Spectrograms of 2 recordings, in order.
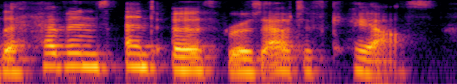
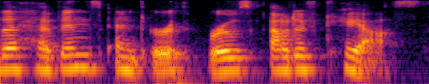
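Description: First: It is read in a British accent. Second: It is read in the reader's usual accent.

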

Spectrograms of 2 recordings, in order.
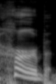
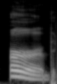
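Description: First: The h sound at the start is pronounced. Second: The h sound at the start is silent. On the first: It sounds like a person's name. "some people say herb 比较像是一个人的名字" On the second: It refers to the plant. "就是那个h 不发音"

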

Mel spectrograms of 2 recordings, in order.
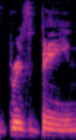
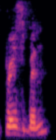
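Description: First: It is pronounced the way the spelling looks. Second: It is pronounced differently from how it looks. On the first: The speaker calls it wrong. "some people mispronounce as Brisbane because that's how it looks" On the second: The speaker calls it right. "But it's Brisbane"

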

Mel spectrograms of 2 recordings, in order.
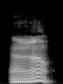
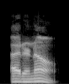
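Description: First: The words are squeezed together even more heavily. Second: The words run together with reduced sounds. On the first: "And sometimes we even say" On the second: "We say"

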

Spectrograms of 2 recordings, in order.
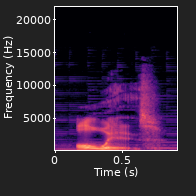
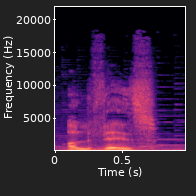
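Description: First: The name is said in a plain English accent. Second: The name is said with a German-like accent.

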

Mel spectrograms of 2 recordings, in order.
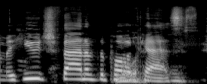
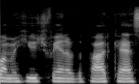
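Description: First: It is read in a put-on British accent. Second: It is read in the speaker's usual non-British accent.

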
